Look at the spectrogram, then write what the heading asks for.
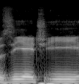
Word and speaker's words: zhe: So ZHE and ZHER for pronunciation of my apologies, but Z and Zer.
